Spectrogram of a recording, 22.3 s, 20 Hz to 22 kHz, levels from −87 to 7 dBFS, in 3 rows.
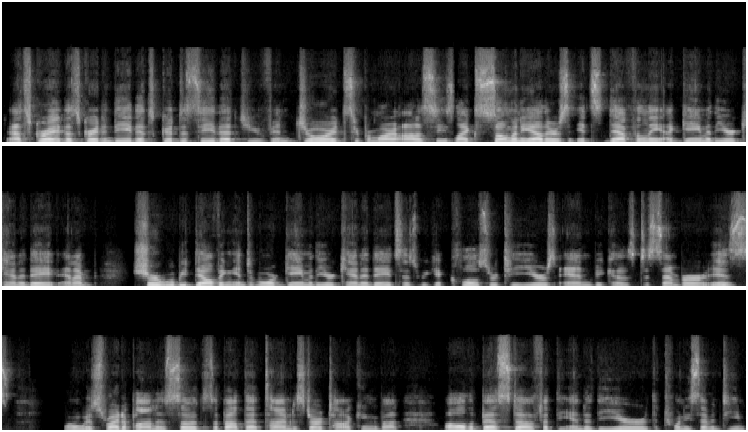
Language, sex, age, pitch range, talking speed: English, male, 40-59, 115-135 Hz, 205 wpm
